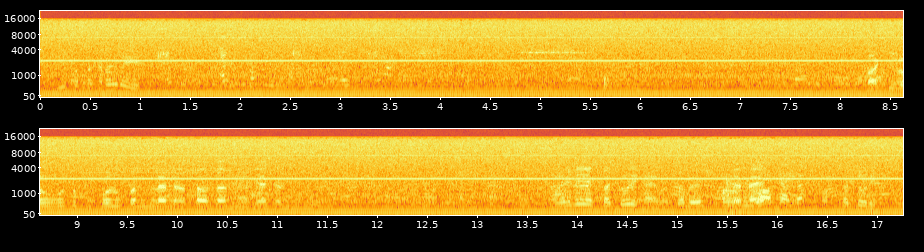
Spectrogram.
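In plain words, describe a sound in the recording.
Men talk among themselves in a murmuring crowd outdoors.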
